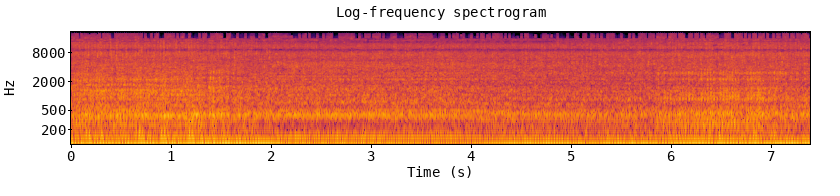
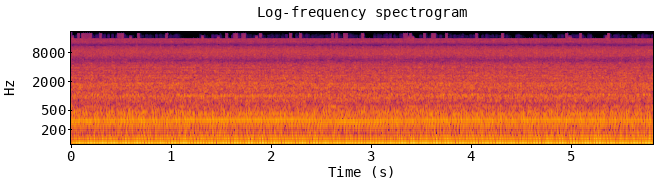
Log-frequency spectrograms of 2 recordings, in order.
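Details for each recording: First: Mercedes-Benz W201 190E 2.0 (M102) at idle before repair: low gravelly rumbling noise rising and easing slightly from the worn-out belt tensioner; tensioner, damper, adjuster bracket and belt to be replaced. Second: Mercedes-Benz 190E 2.0 W201 (M102), idling after replacing worn belt tensioner, damper, adjuster fittings and belt; smooth, even low rumble, no squeal, chirp or rattle from belt side; belt tension fine, belt drive healthy.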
